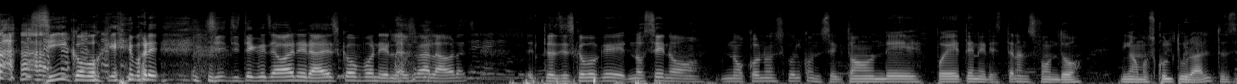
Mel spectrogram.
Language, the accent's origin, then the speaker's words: Spanish; Bogotá, Colombia; Yo vengo de Bogotá, a mí me dice usted Rolo y yo le digo, no, yo soy lachuno, porque yo crecí en Los Laches, ¿me entiende?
